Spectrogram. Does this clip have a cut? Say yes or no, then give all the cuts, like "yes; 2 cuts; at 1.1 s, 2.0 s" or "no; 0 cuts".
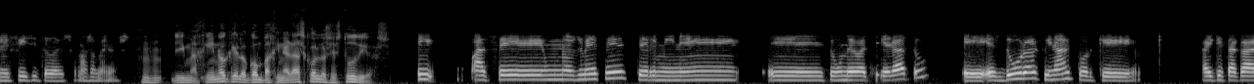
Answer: no; 0 cuts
